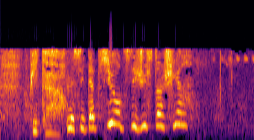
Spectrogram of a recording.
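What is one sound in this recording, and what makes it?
A young boy speaks with feeling nearby.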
